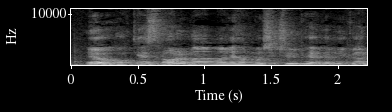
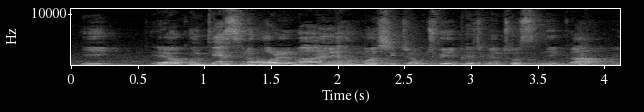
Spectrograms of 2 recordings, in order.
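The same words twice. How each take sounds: First: 에어컨 pushed out louder, rising at the end; mildly impatient repeated question; louder insistent asking. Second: Said in the usual way. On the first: Retold or imitated. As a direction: press the question a bit louder. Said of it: "한번 더 물어봤어요". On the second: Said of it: "제가 아저씨께 여쭸어요".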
